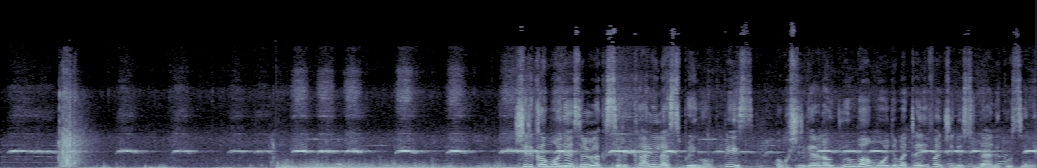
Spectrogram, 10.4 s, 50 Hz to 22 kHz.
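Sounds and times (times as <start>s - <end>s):
whistle blasts leading a girls' acrobatic marching drill in South Sudan: 0.0s - 10.3s
sharp crack: 0.6s - 1.0s
speech: 5.2s - 10.3s.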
